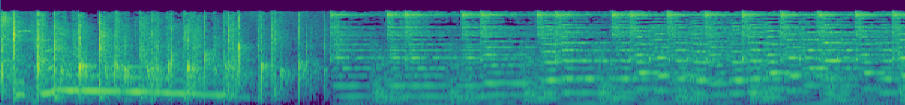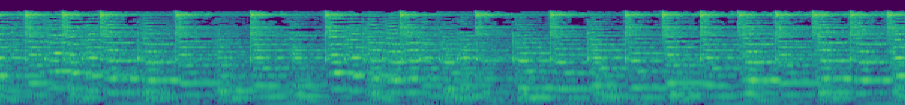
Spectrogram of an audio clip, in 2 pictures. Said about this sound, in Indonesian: Baiklah, mari tepuk tangan untuk kita semua.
